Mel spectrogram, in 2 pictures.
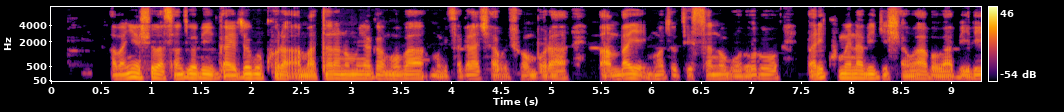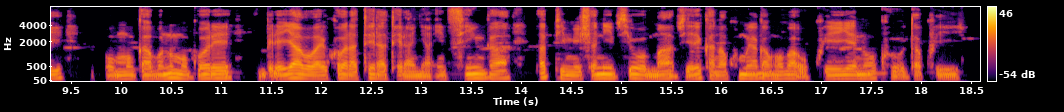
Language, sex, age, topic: Rundi, male, 25-35, education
